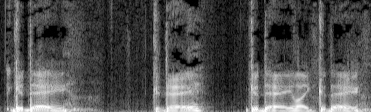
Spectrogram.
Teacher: general purpose informal greeting pronounced good day with flattened vowel sounds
